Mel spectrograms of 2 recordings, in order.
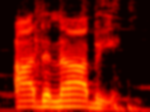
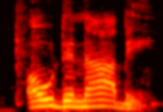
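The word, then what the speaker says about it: Anunoby: second round pick for OG adabi odabi is how you pronounce it so let's um let's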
